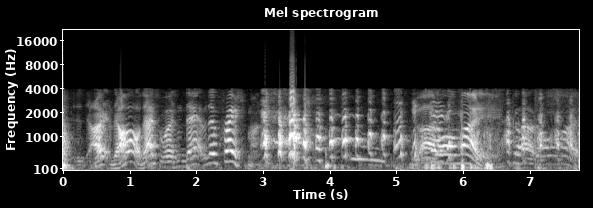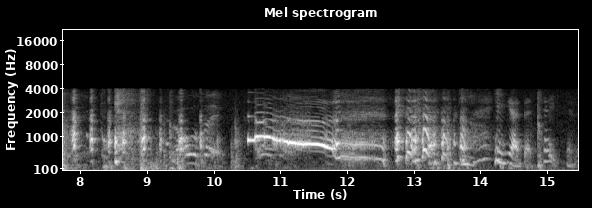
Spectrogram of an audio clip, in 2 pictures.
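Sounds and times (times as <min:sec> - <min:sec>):
speech: 0:00.4 - 0:06.4
laughter: 0:02.9 - 0:14.0
dog howling: 0:10.5 - 0:12.0.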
